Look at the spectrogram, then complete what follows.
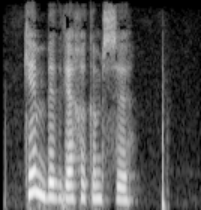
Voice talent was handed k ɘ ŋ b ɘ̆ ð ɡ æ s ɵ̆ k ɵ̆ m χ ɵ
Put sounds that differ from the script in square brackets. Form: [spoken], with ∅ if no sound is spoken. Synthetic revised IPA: k ɘ [m] b ɘ̆ ð ɡ æ [χ] ɵ̆ k ɵ̆ m [s] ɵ

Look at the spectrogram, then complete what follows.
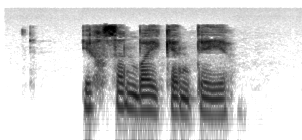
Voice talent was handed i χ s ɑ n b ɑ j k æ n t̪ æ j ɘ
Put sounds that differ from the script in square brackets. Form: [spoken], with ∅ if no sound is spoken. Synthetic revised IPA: i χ s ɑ n b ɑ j k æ n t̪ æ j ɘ

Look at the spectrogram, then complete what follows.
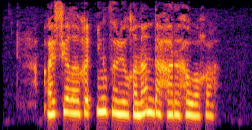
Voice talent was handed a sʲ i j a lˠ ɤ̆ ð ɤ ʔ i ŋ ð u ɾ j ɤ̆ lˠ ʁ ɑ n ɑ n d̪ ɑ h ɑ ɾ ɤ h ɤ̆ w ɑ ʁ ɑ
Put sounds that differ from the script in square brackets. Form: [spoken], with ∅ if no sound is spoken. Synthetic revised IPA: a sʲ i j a lˠ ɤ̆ [ʁ] ɤ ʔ i ŋ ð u ɾ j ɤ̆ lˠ ʁ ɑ n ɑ n d̪ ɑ h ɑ ɾ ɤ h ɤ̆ w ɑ ʁ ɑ

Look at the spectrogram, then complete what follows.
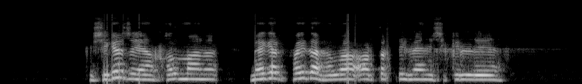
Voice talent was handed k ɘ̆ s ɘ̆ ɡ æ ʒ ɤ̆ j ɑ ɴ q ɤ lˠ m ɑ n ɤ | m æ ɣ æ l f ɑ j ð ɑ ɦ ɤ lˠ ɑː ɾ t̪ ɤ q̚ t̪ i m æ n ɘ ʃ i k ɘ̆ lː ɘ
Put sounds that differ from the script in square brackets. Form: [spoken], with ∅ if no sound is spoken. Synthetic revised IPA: k ɘ̆ [ʃ] ɘ̆ ɡ æ ʒ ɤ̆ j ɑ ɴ q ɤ lˠ m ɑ n ɤ | m æ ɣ æ [ɾ] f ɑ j ð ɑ ɦ ɤ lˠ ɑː ɾ t̪ ɤ q̚ t̪ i m æ n ɘ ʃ i k ɘ̆ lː ɘ

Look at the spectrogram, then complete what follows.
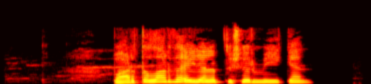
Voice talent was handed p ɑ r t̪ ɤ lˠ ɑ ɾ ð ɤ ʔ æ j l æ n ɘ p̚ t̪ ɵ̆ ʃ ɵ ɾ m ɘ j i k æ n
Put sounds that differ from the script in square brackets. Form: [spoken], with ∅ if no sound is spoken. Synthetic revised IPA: p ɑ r t̪ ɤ lˠ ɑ ɾ ð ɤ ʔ æ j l æ n ɘ p̚ t̪ ɵ̆ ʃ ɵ ɾ m ɘ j i k æ n

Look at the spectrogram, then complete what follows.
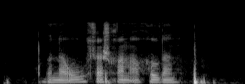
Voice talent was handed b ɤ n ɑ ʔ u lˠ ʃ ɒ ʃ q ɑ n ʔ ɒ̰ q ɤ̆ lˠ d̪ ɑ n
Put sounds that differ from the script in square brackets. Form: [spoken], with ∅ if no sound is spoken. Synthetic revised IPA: b ɤ n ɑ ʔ u lˠ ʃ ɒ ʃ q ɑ n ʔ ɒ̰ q ɤ̆ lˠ d̪ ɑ n

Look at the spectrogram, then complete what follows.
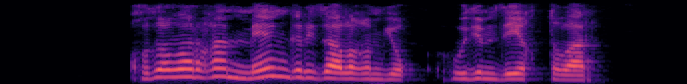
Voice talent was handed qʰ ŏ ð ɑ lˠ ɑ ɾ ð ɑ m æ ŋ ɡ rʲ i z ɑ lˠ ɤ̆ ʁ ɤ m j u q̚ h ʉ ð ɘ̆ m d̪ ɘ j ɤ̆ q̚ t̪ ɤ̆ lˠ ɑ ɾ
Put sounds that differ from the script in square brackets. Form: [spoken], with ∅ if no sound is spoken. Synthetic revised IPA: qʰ ŏ ð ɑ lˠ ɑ ɾ [ʁ] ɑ m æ ŋ ɡ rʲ i z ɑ lˠ ɤ̆ ʁ ɤ m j u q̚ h ʉ ð ɘ̆ m d̪ ɘ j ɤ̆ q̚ t̪ ɤ̆ lˠ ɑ ɾ

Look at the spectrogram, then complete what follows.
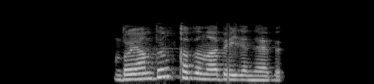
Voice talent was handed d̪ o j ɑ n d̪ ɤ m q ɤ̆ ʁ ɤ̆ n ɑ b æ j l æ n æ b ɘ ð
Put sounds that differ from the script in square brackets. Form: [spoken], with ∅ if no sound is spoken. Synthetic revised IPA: d̪ o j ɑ n d̪ ɤ [ɴ] q ɤ̆ [ð] ɤ̆ n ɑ b æ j l æ n æ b ɘ ð

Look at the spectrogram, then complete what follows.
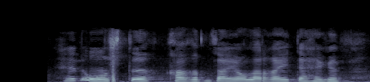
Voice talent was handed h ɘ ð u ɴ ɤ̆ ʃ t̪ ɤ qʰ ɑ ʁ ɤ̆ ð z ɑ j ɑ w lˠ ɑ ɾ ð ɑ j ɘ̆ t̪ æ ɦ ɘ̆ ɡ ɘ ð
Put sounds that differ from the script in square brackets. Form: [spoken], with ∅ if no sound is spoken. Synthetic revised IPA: h ɘ ð u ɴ ɤ̆ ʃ t̪ ɤ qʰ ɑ ʁ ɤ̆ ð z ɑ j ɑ w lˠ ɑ ɾ [ʁ] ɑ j ɘ̆ t̪ æ ɦ ɘ̆ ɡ ɘ ð

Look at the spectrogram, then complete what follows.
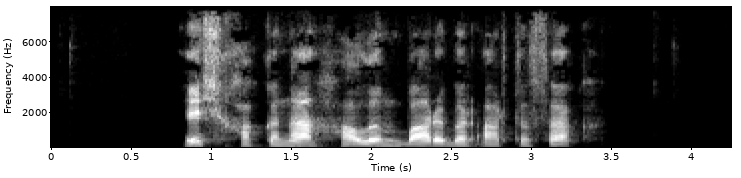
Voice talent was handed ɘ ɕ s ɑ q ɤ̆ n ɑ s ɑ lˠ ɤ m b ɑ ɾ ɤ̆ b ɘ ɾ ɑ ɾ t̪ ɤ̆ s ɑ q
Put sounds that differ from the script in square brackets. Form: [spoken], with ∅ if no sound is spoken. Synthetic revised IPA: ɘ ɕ [χ] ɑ q ɤ̆ n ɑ [h] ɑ lˠ ɤ m b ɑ ɾ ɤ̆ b ɘ ɾ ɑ ɾ t̪ ɤ̆ s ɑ q

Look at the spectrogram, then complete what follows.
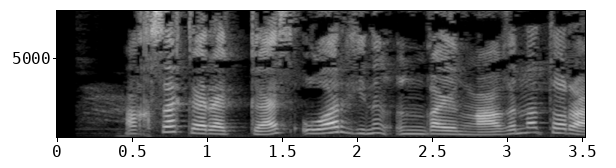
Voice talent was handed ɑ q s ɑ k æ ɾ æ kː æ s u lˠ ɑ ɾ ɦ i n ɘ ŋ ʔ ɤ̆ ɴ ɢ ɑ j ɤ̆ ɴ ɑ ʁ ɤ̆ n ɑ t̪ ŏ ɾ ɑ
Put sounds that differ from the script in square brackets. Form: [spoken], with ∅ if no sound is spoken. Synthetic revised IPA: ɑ q s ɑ k æ ɾ æ kː æ s u lˠ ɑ ɾ ɦ i n ɘ ŋ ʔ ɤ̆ ɴ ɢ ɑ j ɤ̆ ɴ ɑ ʁ ɤ̆ n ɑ t̪ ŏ ɾ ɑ

